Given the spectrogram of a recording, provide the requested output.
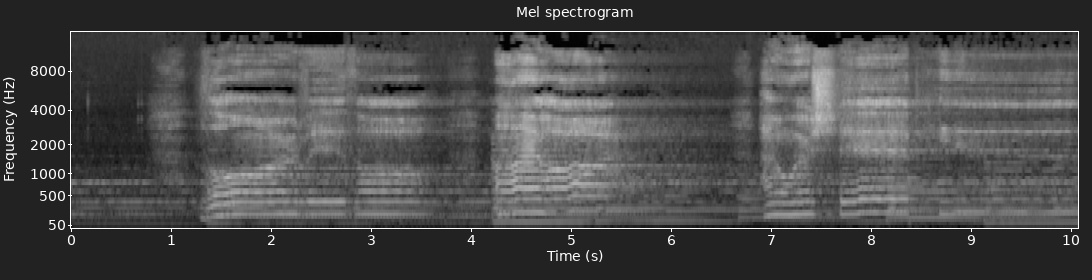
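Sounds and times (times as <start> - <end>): sustained worship chord: 0.0 - 10.0.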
